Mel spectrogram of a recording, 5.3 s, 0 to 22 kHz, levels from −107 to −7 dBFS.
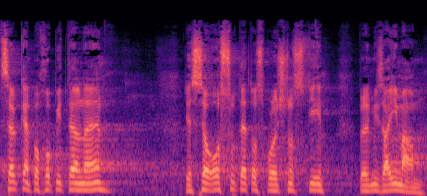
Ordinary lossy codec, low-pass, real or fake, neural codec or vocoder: MP3, 64 kbps; 14.4 kHz; real; none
